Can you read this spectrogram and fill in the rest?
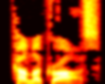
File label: pronounce come across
